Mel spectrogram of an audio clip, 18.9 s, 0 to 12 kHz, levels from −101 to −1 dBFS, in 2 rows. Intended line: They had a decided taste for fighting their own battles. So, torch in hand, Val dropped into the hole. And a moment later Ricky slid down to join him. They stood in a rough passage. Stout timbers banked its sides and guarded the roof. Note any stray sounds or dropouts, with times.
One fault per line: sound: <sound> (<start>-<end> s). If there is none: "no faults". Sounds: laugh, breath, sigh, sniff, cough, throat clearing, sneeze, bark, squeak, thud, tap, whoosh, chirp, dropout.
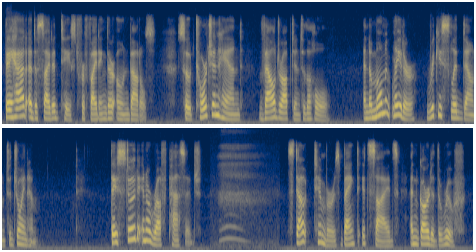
sound: sigh (13.7-14.9 s)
